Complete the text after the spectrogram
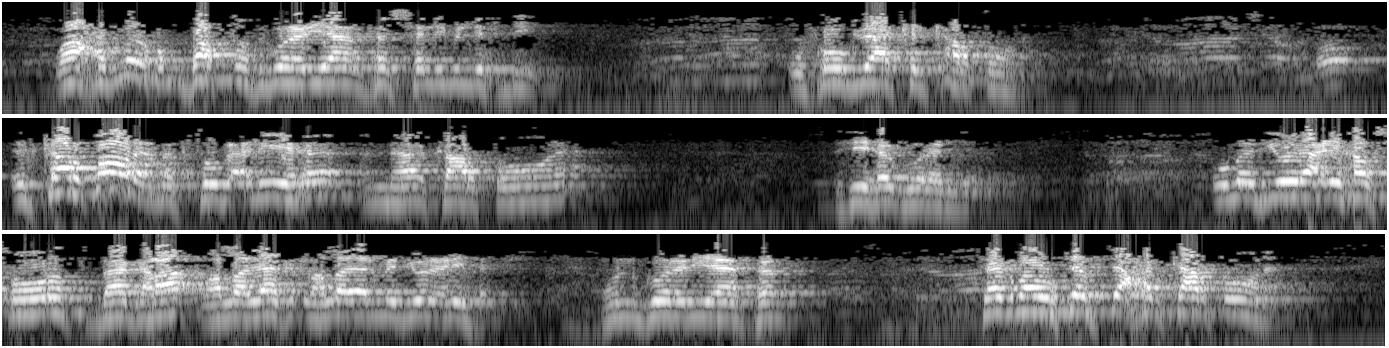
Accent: Mauritania; الرجال احنا موريتاني وارك ما ينقال لنا حكم

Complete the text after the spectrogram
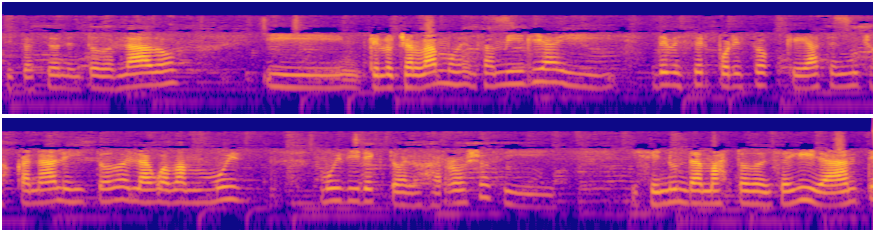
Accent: Rauch, Buenos Aires Province, Argentina; soy de Rauch

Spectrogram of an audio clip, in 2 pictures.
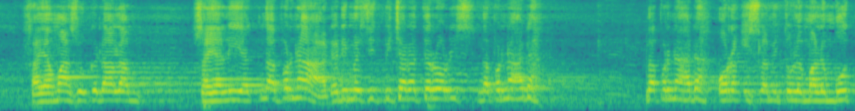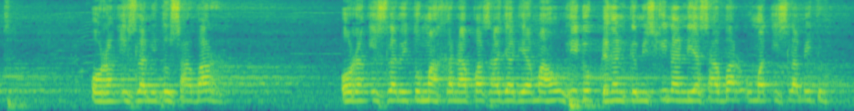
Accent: Manado, North Sulawesi, Indonesia; kami orang Manado ini

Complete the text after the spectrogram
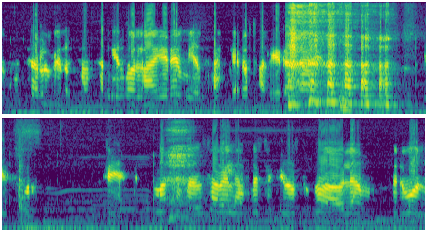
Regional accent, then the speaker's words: Chile; acá estamos, también somos chilenos, véanos, porque nosotros también queremos ser parte de este pueblo

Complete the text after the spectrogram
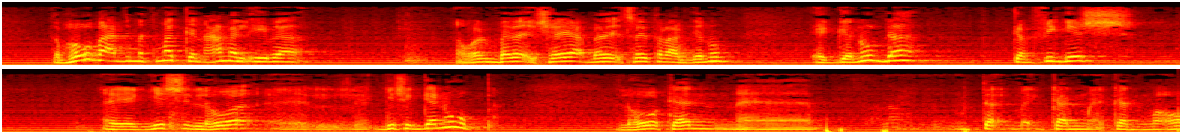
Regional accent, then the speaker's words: Upper Egypt, Egypt; احنا عندنا في الصعيد في جهل كتير منتشر.

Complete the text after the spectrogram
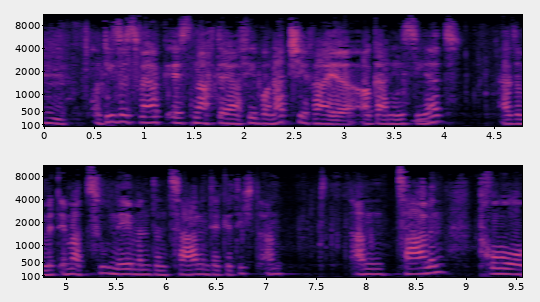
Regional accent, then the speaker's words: North Rhine-Westphalia, Germany; Ich komme aus dem Rheinland, so in dieser Gegend Eifel, Nordrhein-Westfalen

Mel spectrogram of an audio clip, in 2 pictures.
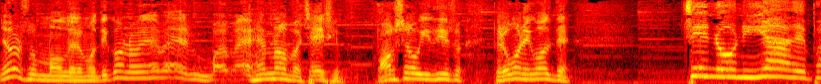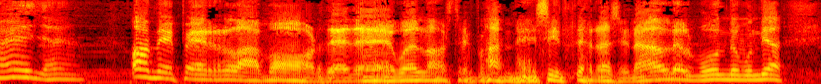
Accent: Valencian Community, Spain; la terra valenciana som molt del WhatsApp

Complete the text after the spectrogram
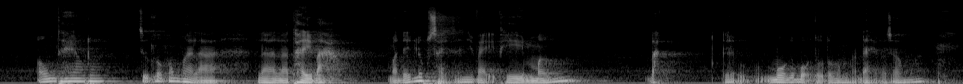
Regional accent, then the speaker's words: Northern Vietnam, Vietnam; Mình sinh ra và lớn lên miền Bắc mà, mình thấy là họ ở miền Bắc khi mà người chết người ta khóc lóc rất là thảm thương, họ thuê người về khóc.

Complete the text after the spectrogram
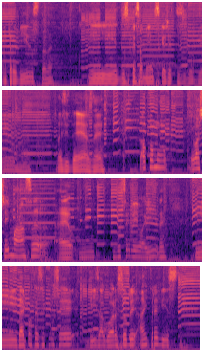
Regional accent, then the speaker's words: Arcoverde, Pernambuco, Brazil; aí eu sou um professor de história e eu vim de Arco Verde.

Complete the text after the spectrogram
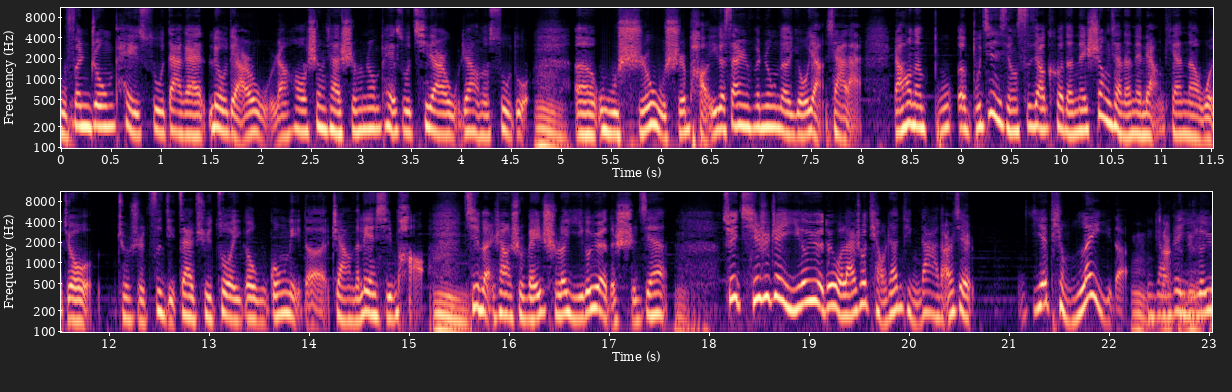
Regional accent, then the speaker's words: Shijiazhuang, Hebei, China; 因为我是石家庄人，在那儿生活了20几年，我父母现在还住在石家庄

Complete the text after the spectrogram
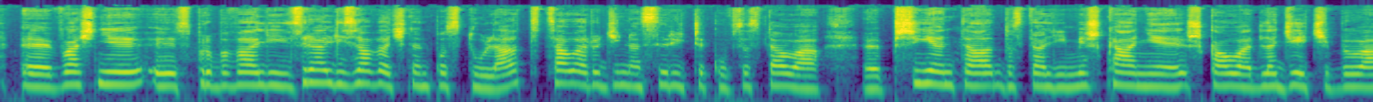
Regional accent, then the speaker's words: Bulgaria; Ja pochodzę z Bułgarii, co roku ja tam jeżdżę.

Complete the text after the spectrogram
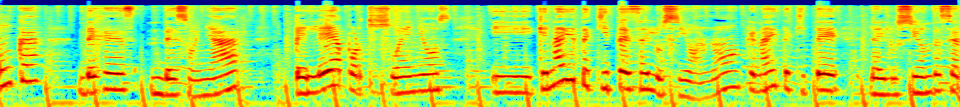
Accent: Mexico; Y digo mexicano porque yo soy mexicana

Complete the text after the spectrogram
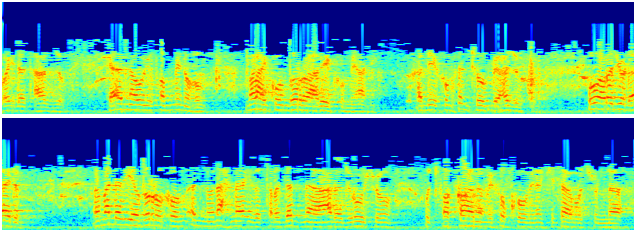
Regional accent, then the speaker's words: Syria; كما يقولون عندنا في سوريا في الجماعة من عظم الرقبة

